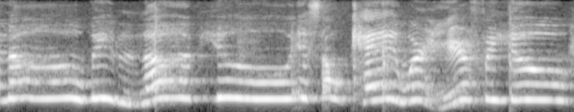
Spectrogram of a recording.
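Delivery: high, slow and comforting with a catch of tears; tender reassurance. Retold or imitated. Church lady comforting the tearful mom-to-be, tender and reassuring. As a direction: soothe a crying young mother.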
